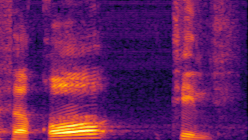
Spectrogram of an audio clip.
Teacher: القاف حرف مفخم، طب وبقية الكلمة مرققة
